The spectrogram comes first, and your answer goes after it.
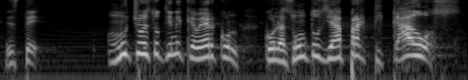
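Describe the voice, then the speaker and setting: A man preaching a sermon, animated, acting out little scenes and voices as he goes. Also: high voice, measured pace, faint music behind. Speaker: pastor. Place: church hall. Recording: live church hall reverb.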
